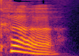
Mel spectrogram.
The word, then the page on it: cur: British English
